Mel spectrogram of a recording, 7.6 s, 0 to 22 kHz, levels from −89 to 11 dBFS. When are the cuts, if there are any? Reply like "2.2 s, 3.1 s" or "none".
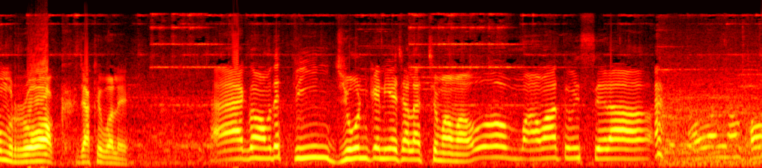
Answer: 6.6 s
